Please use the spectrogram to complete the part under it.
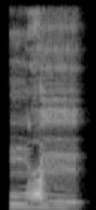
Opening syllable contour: low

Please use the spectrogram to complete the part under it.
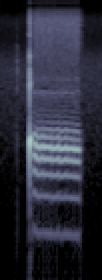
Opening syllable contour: low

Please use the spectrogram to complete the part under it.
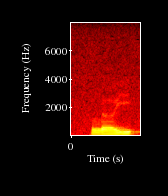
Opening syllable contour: rising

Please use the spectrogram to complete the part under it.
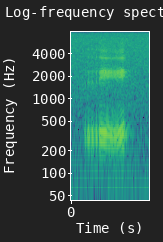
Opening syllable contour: rising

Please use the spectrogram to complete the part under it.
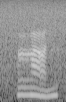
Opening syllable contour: low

